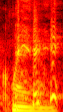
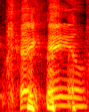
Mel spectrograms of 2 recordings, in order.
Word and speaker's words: Kham: Yeah, so Kham is how you pronounce it, right? Right, yeah, not K-Ham, Quam. Kham.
